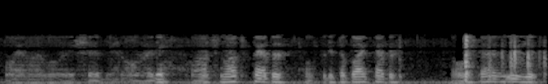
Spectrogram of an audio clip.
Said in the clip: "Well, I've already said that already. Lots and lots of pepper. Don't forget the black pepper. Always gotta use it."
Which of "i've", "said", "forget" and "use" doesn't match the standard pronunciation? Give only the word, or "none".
i've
